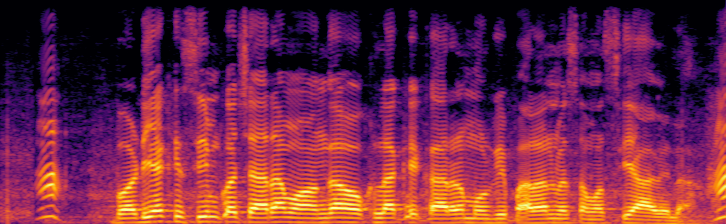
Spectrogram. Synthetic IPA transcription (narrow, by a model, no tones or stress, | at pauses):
bəɽijakɪsimkat͡ʃaːɾamɔɦə̃ŋɡaɦoːkʰlakekaːɾəɽmʊɾɡipa̰ːlənmẽsəməsjaːʋeːla̰ː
